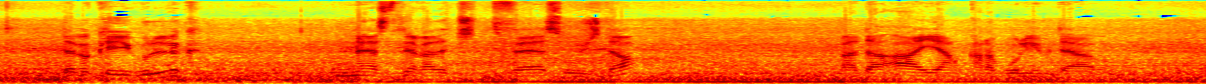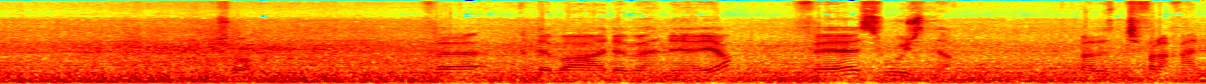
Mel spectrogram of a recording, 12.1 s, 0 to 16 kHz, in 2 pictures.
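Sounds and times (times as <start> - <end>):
road noise: 0.0 - 12.0
truck diesel engine humming: 0.0 - 12.0.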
